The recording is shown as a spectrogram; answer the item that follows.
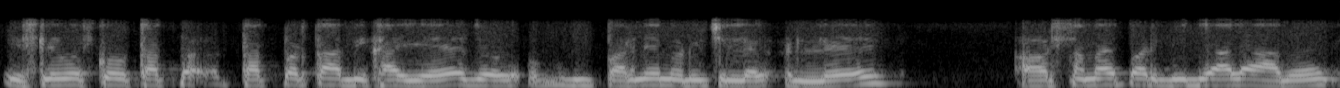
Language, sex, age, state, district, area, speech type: Hindi, male, 60+, Bihar, Darbhanga, rural, conversation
